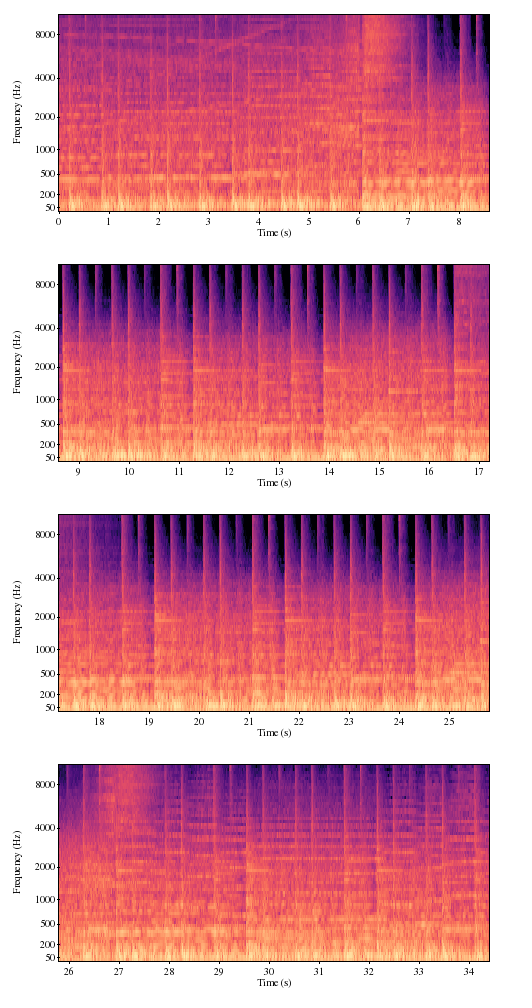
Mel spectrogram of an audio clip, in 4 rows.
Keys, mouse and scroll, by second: 0.4-1.0 scroll down 3, 1.0 middle click, 2.6 middle click, 4.0 right click, 4.6-5.5 scroll down 5, 7.5 KP_7, 9.2 shift+middle click, 10.2 scroll up 1, 10.8 Tab, 11.6 right click, 12.6-13.3 scroll down 3, 13.4-15.7 typing, 13.9 right click, 14.2 right click, 14.8-15.4 scroll down 3, 16.1 right click, 16.4 right click, 16.9 right click, 17.1 e, 18.3 right click, 18.6 e, 19.2 scroll down 2, 19.3 e, 19.7 right click, 20.4 right click, 20.5 e, 20.9 e, 21.2 e, 21.3 Tab, 21.9-22.9 scroll up 3, 22.9 middle click, 23.9-24.5 scroll up 1, 24.5 scroll up 1, 24.5 shift+middle click, 25.7 right click, 26.6-27.5 scroll down 2, 27.5 middle click, 28.5 shift+middle click, 30.1 click, 30.3 click, 30.5 click, 30.8 click, 31.6 shift+middle click, 31.6-32.1 scroll down 3, 33.9 click, 34.0-34.4 click.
